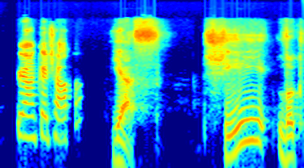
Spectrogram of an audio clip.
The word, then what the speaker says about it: Priyanka Chopra: Oh God, can I pronounce her name? Priyanka Chopra?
